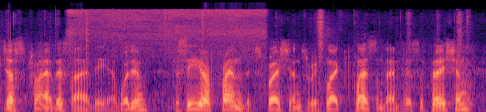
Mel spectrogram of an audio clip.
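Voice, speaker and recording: A man's voice: on the low side, wildly swooping pitch, moderate pace, poor audio. An American man announcing in scripted 1940s radio style, a sponsor's spokesman with polished, emphatic salesmanship. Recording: old radio recording, faint music behind.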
